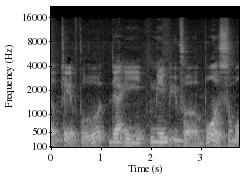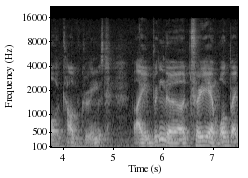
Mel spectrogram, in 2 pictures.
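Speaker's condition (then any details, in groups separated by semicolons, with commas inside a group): Ataxia; affects talking, speaking used as speech therapy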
